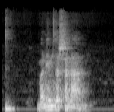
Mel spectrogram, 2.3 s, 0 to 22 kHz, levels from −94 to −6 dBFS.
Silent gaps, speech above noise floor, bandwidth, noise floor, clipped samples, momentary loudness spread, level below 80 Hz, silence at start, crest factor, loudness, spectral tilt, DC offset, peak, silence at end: none; 20 dB; 15.5 kHz; -40 dBFS; under 0.1%; 17 LU; -50 dBFS; 0.1 s; 18 dB; -21 LUFS; -6 dB/octave; under 0.1%; -6 dBFS; 0.5 s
